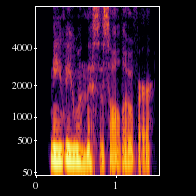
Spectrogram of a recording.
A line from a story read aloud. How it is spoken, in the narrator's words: She went on in a low voice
